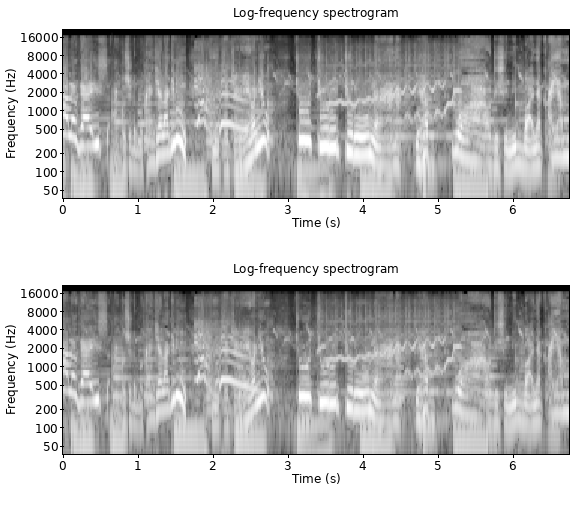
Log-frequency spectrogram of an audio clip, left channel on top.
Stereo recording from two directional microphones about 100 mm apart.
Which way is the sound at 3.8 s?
Centre (ahead or behind).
